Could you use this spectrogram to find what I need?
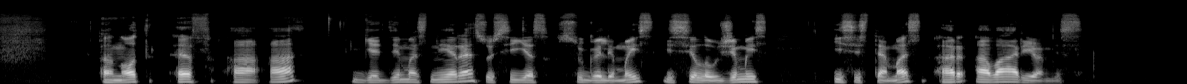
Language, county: Lithuanian, Kaunas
